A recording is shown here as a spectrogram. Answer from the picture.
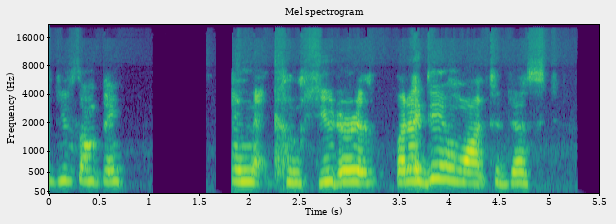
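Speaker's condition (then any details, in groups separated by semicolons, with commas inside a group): Cerebral palsy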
